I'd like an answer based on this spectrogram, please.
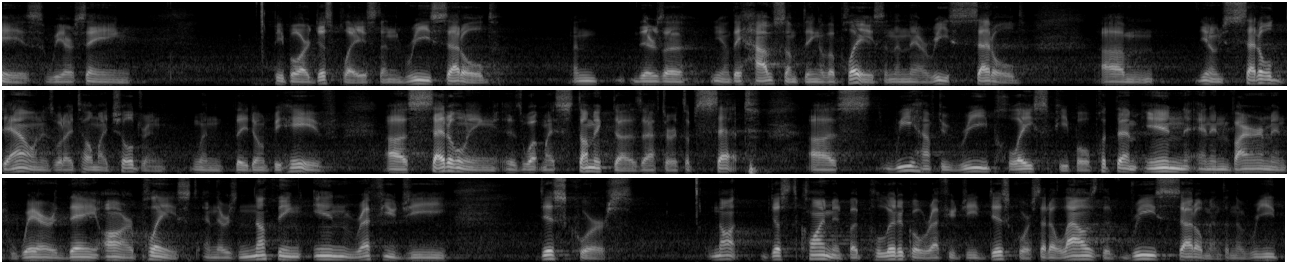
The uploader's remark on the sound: from the 'Environmental Justice 2017' Conference, held at the University of Sydney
